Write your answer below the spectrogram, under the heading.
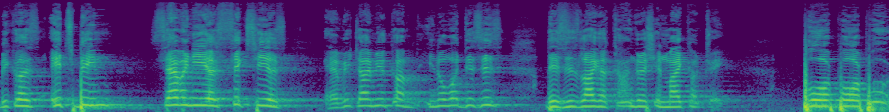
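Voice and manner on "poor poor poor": plaintive, whining, complaining repeated cry. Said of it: "That's all they cried".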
